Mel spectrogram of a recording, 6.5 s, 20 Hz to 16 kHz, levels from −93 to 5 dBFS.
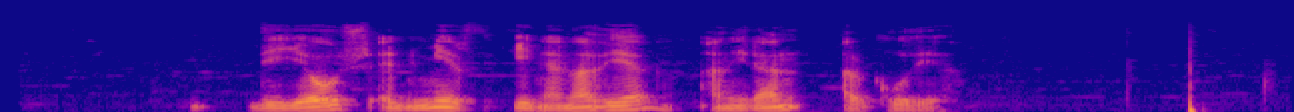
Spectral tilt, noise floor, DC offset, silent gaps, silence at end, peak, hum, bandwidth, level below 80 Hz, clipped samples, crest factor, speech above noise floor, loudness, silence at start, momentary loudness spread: -8 dB/octave; -78 dBFS; under 0.1%; none; 0.5 s; -10 dBFS; none; 7 kHz; -48 dBFS; under 0.1%; 20 dB; 49 dB; -30 LUFS; 0.95 s; 12 LU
